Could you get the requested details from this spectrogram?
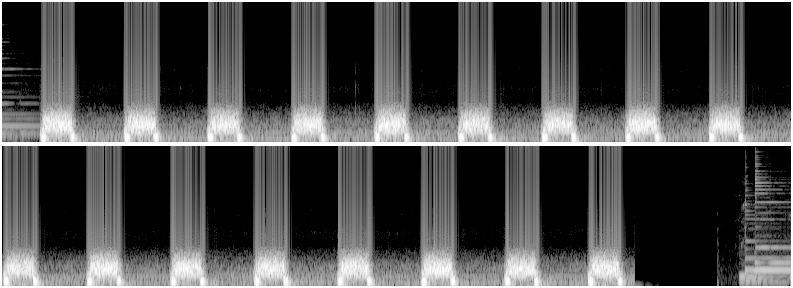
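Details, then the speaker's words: Pediatric ventricular septal defect: turbulent flow heard as a holosystolic murmur at the lower left sternal border; when very intense, heard across the whole precordium with a palpable thrill along the left sternal border. "Esto genera un flujo turbulento que se ausculta como soplo holosistólico en el borde esternal izquierdo inferior."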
